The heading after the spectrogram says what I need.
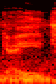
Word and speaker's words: gauge: It's spelled gorge. I believe it's a French word, but I'm not very good with language, even English. But yeah, pronounced gauge, I believe. That's what I hear the mechanics call it, at least.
